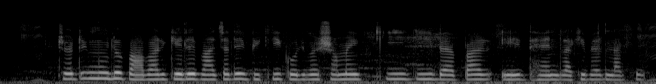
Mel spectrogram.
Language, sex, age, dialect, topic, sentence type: Bengali, female, 31-35, Rajbangshi, agriculture, question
